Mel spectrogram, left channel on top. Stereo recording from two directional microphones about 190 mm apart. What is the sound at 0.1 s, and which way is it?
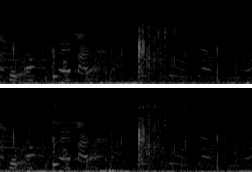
Speech, 20° left (ahead or behind).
